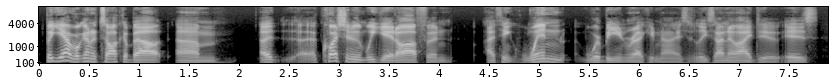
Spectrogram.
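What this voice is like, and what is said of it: Voice sounds sick with a cold. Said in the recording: “I got a cold. Like I'm 3 days into this thing.”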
